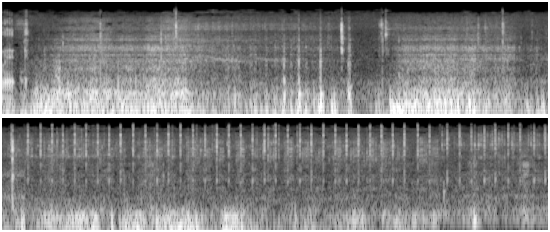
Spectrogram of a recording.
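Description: Wind rumbling on the microphone with some handling knocks, then, from about four seconds in, a fast, even ticking from an antique fishing reel as it runs.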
